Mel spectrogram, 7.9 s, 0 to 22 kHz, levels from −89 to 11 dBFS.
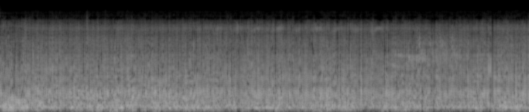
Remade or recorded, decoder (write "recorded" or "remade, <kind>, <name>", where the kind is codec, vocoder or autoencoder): remade, vocoder, BigVGAN v2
